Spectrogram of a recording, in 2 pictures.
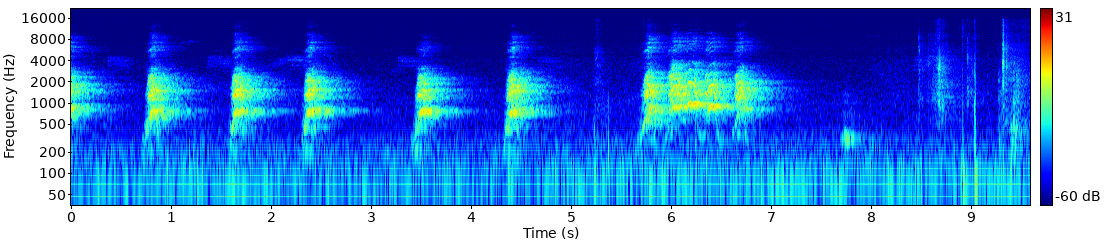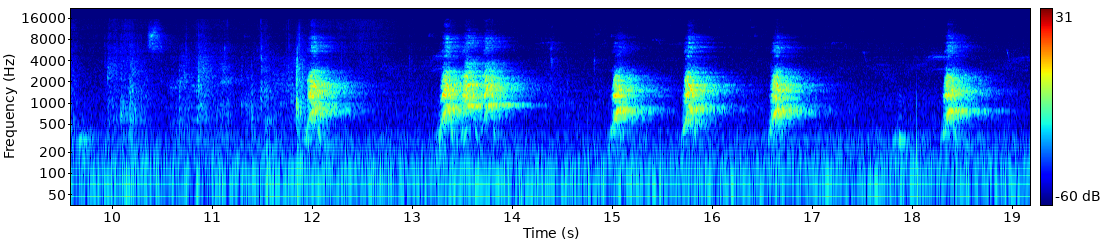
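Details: Coyote in summer, a female with at least one big pup, trying to hunt a household indoor cat: repeated harsh barks roughly every second, some longer hoarse howl-like barks in the middle, a few sharp clicks between.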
